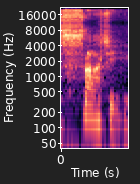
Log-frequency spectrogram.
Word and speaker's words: sati: important, relates to the practice called sati, or sometimes otherwise pronounced and spelt sati by the British.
